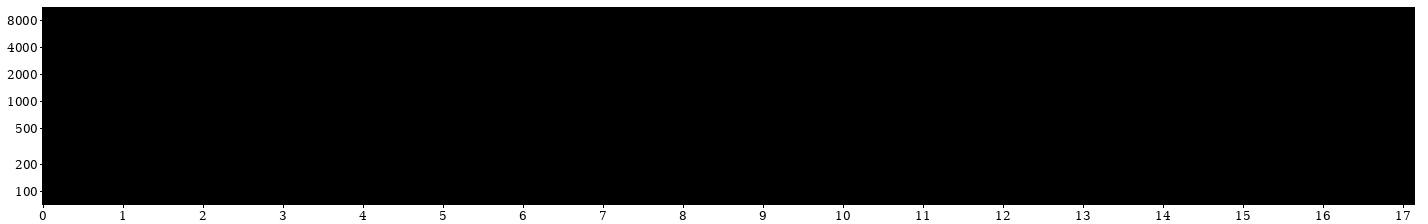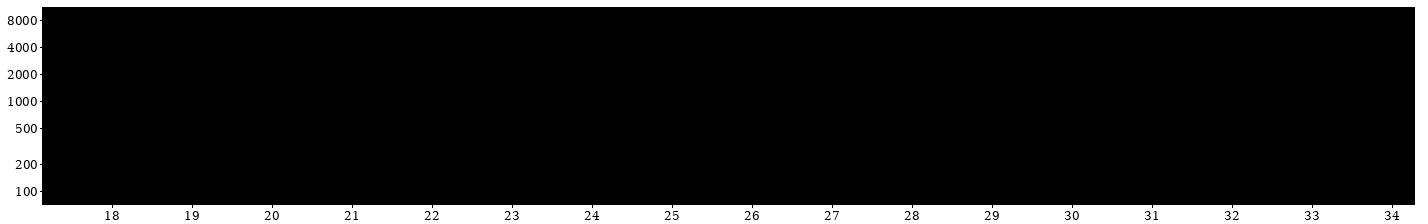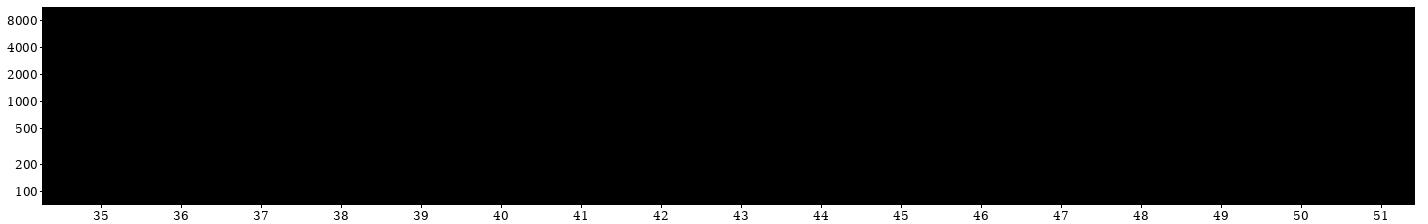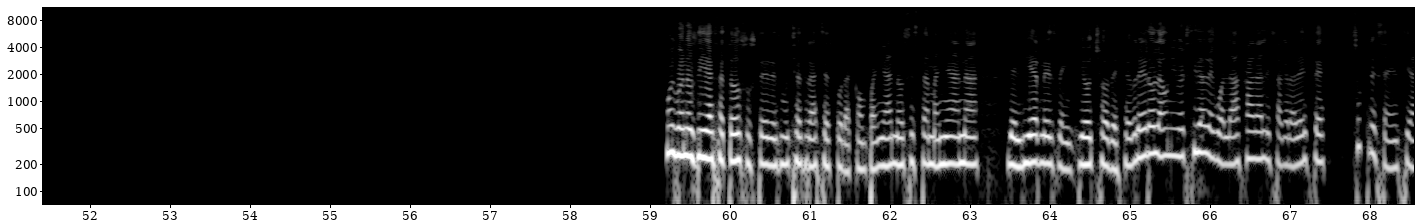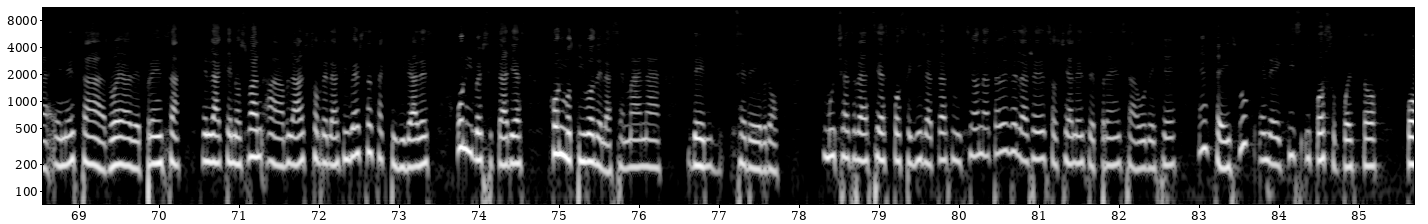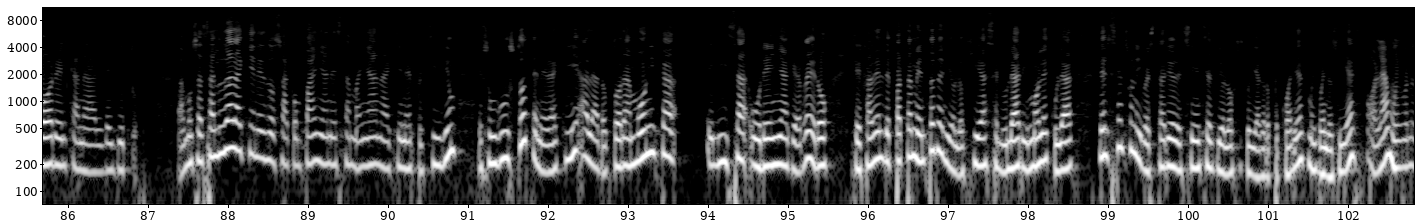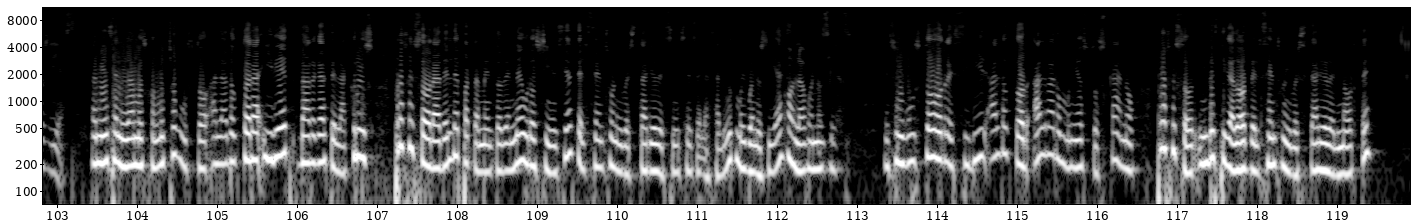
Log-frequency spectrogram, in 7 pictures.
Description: Audio de la Rueda de Prensa
rueda-de-prensa-para-dar-a-conocer-las-actividades-universitarias-con-motivo-de-la-semana-del-cerebro.mp3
